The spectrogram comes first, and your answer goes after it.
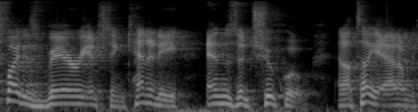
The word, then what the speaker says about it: Nzechukwu: And virtually nobody pronounces that right. People call it Nchukwu or Nzechukwu, but no one says it the way he says it, which is how it's supposed to be, Nzechukwu.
